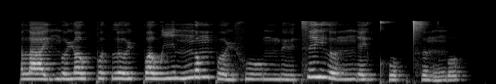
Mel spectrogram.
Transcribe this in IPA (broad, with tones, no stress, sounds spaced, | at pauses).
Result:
l aː˨ j ŋ ɵ˨˧ ɥ ɐ˧ w p ɵ˧ t̚ l ɵ˧ ɥ p ɐ˧ w iː˧ n ŋ ɐ˥ m p ɵ˨ ɥ f uː˨ m yː˨ t͡s e˥ j l ɵ˨˧ n ŋ e˨˧ j kʷʰ ɐ˨˥ p̚ t͡s ɵ˨˩ n ŋ ʊ˨˥ k̚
